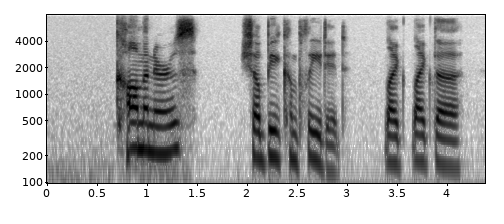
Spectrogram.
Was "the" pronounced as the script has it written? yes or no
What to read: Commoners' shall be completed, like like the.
yes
